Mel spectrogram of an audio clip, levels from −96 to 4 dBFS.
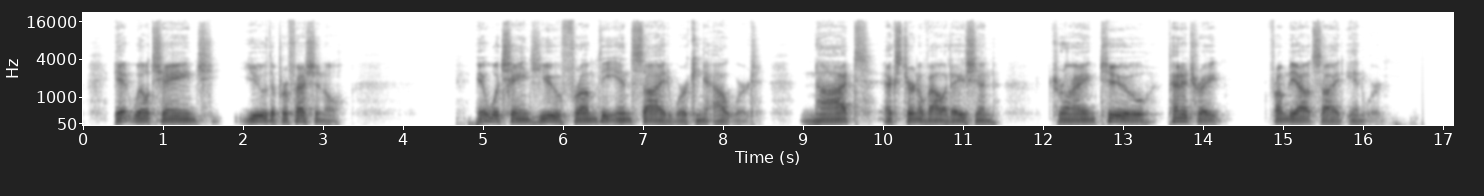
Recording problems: none

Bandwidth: 17 kHz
